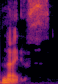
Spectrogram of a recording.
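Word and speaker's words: gneiss: famous rocks nice morton nice pronounced nice as among the oldest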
